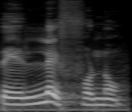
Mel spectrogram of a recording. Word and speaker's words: teléfono: ele metro em português eu tenho telefone em espanhol de eu tenho teléfono teléfono português alergia e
